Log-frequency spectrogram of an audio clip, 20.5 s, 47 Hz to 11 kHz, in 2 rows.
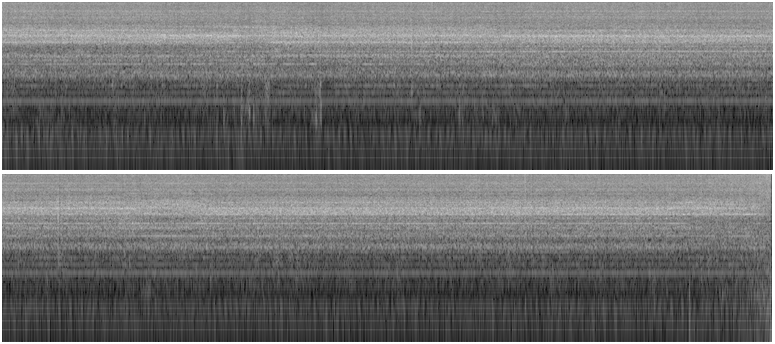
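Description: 1989 Toyota Celica GT4 rally car's turbocharged four-cylinder engine idling steadily.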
